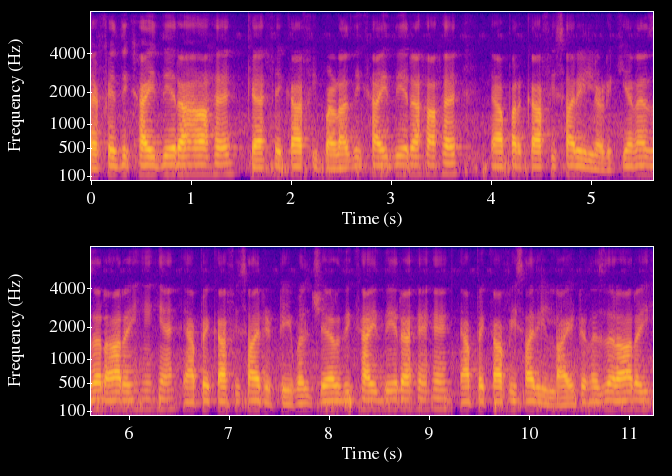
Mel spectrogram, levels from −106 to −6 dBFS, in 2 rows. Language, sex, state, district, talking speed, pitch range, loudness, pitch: Hindi, male, Bihar, Darbhanga, 210 wpm, 110-125 Hz, -27 LUFS, 115 Hz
